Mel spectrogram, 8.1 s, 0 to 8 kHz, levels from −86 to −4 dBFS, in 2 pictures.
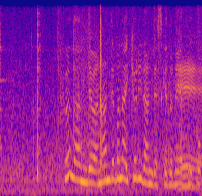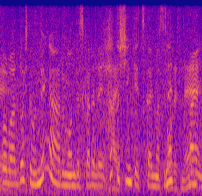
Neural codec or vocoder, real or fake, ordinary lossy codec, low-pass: none; real; none; 7.2 kHz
